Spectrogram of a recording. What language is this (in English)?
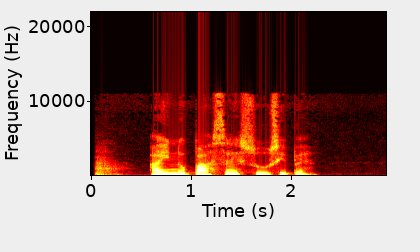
Guarani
